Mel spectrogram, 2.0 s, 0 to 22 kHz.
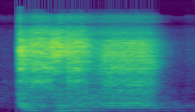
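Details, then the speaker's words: Nomad's brand-new mini starter gives a harsh, high whirring grind for about 1.5 seconds without the engine catching; owner suspects it may not be shimmed right. Starter noise. "this thing has a mini starter on it which is actually brand new maybe it's not shim right"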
